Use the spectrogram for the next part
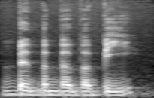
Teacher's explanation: are arranged in order of where they are in your mouth you start with B in the front with both your lips they touch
